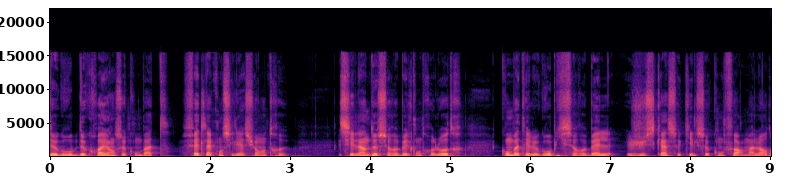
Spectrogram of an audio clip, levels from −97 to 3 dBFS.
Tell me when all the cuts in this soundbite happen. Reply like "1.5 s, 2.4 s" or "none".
none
